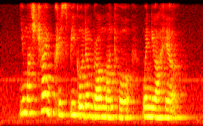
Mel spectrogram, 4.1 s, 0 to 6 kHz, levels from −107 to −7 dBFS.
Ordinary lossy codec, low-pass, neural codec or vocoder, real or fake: none; 5.4 kHz; none; real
